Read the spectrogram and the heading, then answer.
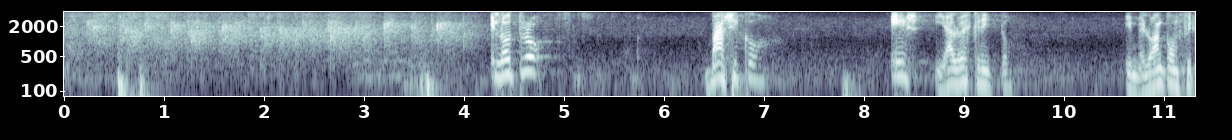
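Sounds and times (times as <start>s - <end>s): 
audience applause: 0.0s - 4.3s
speech: 4.3s - 4.9s, 6.4s - 7.1s, 8.3s - 9.6s, 10.6s - 11.2s.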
